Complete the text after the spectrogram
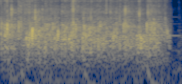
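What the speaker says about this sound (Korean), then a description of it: "귀한 책을 내주신 훈동이 형께 박수 한번 주세요." A short burst of steady audience applause at a book launch event in Korea, many hands clapping densely and fairly close before cutting off abruptly.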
